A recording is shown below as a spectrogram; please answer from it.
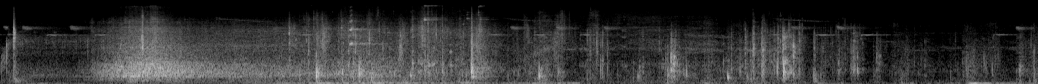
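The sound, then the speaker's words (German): A gate being opened: a broad swelling rush early on, followed by many irregular knocks, thuds and clattering, step-like sounds that continue to the end, with almost no talk. “Ach, sehr gut. Ich öffne das Tor.”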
